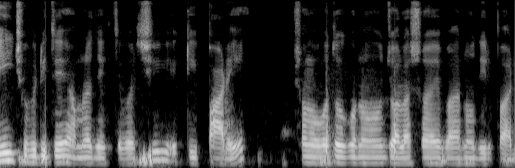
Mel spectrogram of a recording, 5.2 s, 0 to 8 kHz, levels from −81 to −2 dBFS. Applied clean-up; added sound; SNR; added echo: none; Tap; 10 dB; none.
